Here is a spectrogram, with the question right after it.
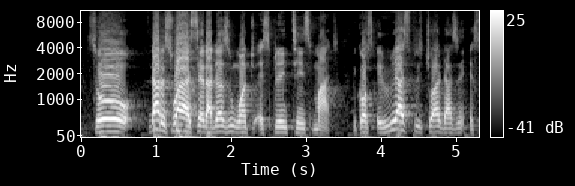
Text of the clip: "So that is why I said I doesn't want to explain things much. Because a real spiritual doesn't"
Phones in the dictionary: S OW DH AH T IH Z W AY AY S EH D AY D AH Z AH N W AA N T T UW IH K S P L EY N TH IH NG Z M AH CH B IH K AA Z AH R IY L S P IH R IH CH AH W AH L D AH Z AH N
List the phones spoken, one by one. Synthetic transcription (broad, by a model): S OW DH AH T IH S W AY AY S EH D AY D AH Z AH N W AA N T T UW IH K S P L EY N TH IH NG S M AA CH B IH K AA S AH R IY L S P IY R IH CH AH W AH L D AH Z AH N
